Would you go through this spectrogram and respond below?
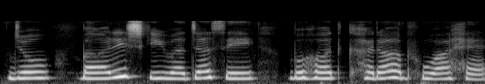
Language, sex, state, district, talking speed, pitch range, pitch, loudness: Hindi, female, Haryana, Jhajjar, 110 wpm, 270-295 Hz, 280 Hz, -14 LUFS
